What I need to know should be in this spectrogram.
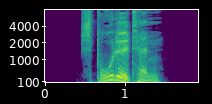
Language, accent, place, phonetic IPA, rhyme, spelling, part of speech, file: German, Germany, Berlin, [ˈʃpʁuːdl̩tn̩], -uːdl̩tn̩, sprudelten, verb, De-sprudelten.ogg
- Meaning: inflection of sprudeln: 1. first/third-person plural preterite 2. first/third-person plural subjunctive II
